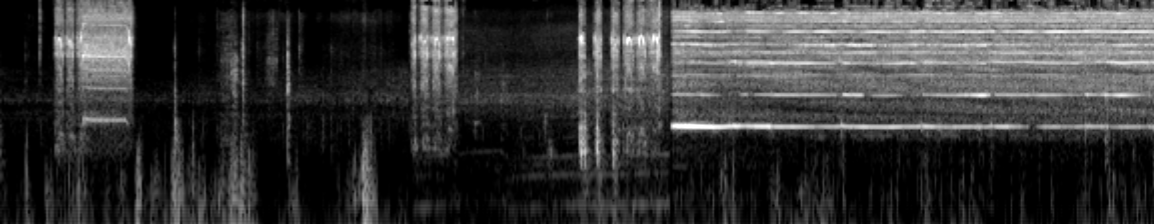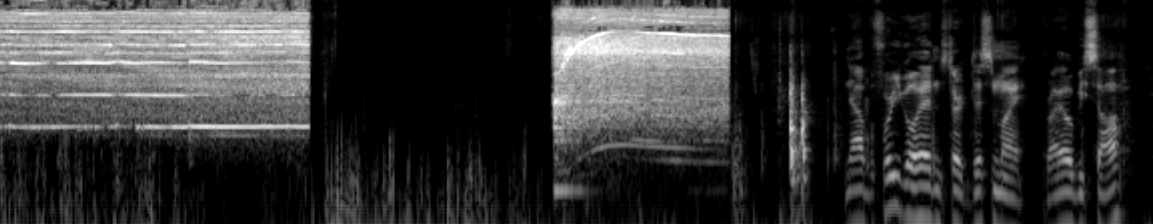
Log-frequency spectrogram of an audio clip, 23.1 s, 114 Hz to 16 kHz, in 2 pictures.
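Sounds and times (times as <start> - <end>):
miter saw motor whine: 0.6 - 1.4, 4.1 - 14.6, 17.1 - 18.8.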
